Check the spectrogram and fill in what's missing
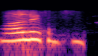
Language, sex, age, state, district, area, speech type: Kashmiri, female, 18-30, Jammu and Kashmir, Budgam, rural, conversation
